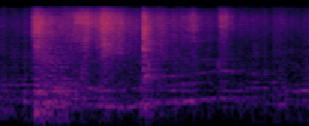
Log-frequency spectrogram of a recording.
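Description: Faint pigeon cooing in the background, with soft rustling of a cloth being handled.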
